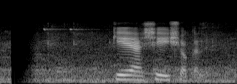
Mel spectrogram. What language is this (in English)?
Bangla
